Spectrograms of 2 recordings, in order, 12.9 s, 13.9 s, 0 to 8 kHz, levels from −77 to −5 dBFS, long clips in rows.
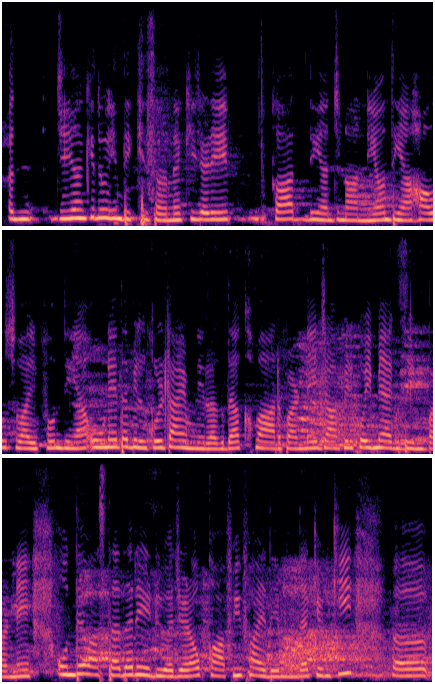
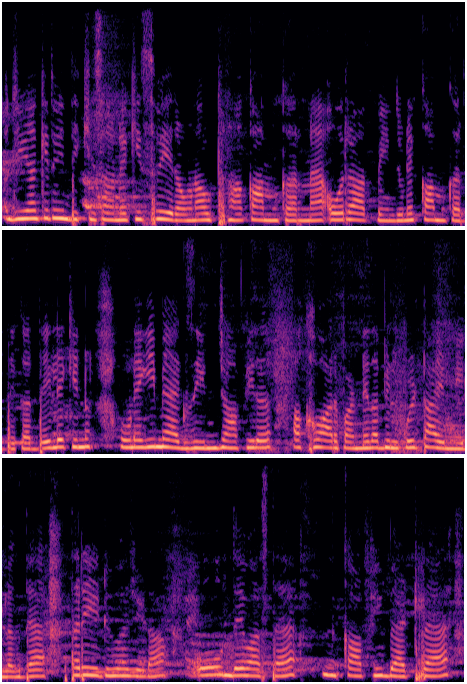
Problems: echo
